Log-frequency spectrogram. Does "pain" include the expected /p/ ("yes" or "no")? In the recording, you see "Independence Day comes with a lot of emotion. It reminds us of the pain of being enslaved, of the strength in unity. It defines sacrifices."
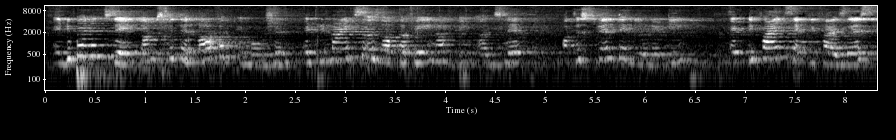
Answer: no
